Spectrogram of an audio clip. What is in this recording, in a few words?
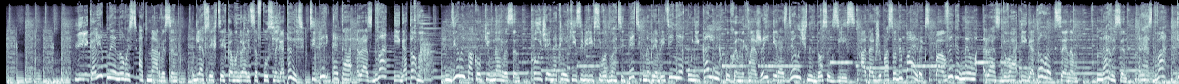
russian commercial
